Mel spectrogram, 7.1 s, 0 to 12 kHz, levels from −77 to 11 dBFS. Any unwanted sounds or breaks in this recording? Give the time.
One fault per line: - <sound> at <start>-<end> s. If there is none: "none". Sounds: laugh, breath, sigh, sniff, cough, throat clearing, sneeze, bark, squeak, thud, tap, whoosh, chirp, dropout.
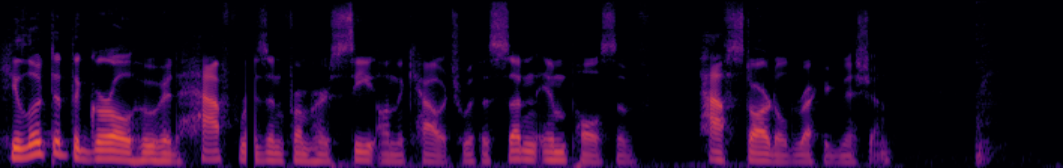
- dropout at 1.6-1.7 s
- thud at 6.5-6.7 s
